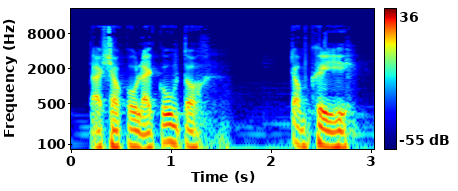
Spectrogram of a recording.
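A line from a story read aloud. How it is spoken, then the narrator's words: Panting, shaken. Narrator (Vietnamese): Lão Tam sắc mặt biến đổi, thở hổn hển nói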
